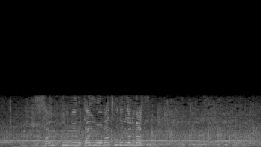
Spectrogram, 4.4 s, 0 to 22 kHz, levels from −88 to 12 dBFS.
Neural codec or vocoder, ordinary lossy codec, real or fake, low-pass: none; none; real; none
